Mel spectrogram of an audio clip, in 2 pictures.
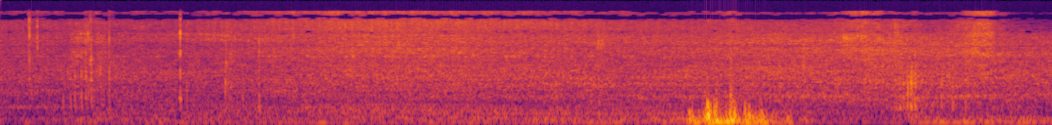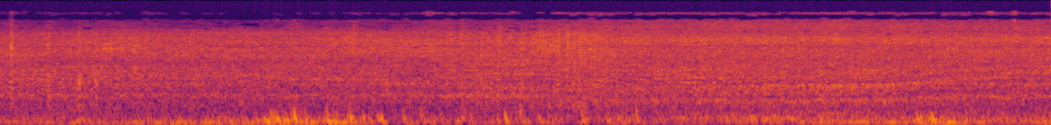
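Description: Wind buffeting the microphone in irregular low rumbling gusts, the strongest about three and a half seconds in.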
